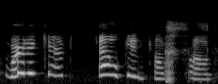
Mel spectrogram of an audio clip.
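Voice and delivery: high, crying disbelief; indignant cry. Acted. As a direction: wail it in mock outrage. Outraged cry about twist.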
